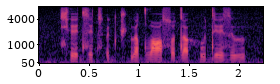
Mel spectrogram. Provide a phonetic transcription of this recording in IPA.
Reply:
t͡ɕʰedzet͡sʼɵd t͡ʃʼɯd ðˤɑsˤudʌ hud ezɯ

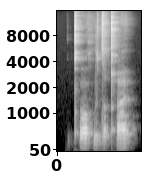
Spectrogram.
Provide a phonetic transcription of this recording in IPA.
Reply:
kʼɔxudɨqʼɨ

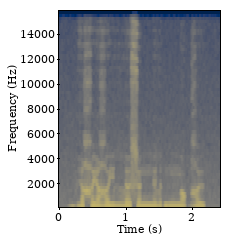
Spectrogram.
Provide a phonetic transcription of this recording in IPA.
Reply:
bʱɪχjɪʁɨj lːəsœnːɨləɡ nːɔɡʁɨ

